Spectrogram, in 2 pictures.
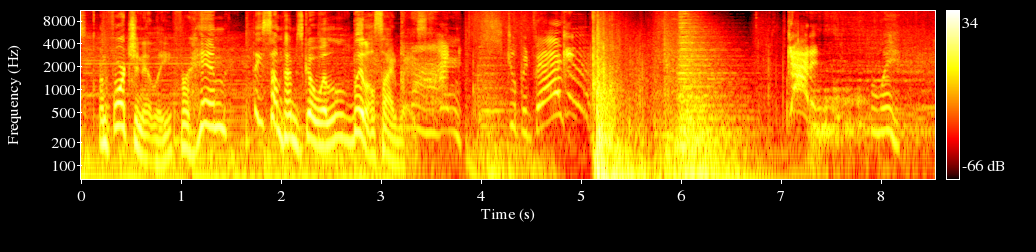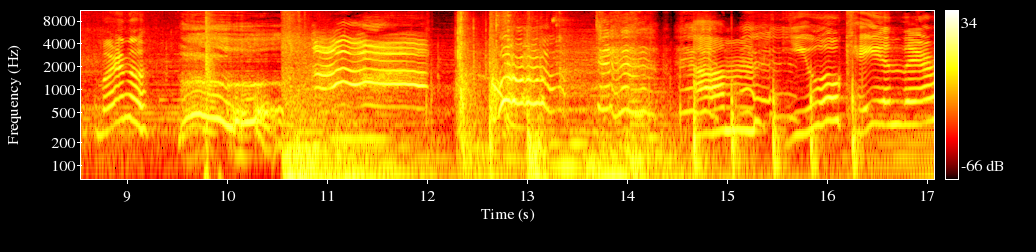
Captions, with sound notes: Unfortunately for him, they sometimes go a little sideways, Come on. Stupid bag. Got it! But wait. [toilet flushing] Am I in the...? [gasping] [screaming] Um, you okay in there?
